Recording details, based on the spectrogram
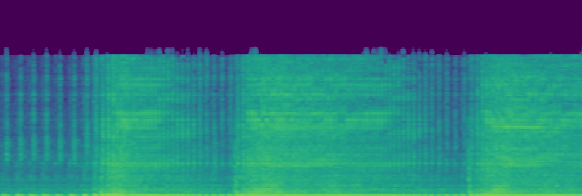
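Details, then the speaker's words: Motorcycle blipped twice from idle: rattly clatter from the top end grows louder as revs climb; cause suspected, not confirmed. "Plus vous le ralentissez, plus ça sonne fort."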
